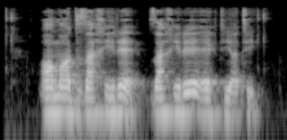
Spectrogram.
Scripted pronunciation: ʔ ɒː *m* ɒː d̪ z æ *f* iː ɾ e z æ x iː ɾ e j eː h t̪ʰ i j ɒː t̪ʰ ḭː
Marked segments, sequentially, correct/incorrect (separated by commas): correct, incorrect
